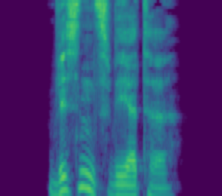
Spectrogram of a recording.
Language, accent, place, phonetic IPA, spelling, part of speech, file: German, Germany, Berlin, [ˈvɪsn̩sˌveːɐ̯tə], wissenswerte, adjective, De-wissenswerte.ogg
- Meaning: inflection of wissenswert: 1. strong/mixed nominative/accusative feminine singular 2. strong nominative/accusative plural 3. weak nominative all-gender singular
